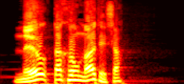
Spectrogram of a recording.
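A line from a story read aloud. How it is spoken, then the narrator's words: Cold voice. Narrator (Vietnamese): Phỉ Ngọc Hoàn nói giọng lạnh lùng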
